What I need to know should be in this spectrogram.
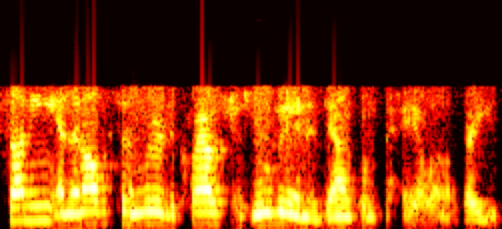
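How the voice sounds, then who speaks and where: A man's voice: fairly high pitch, lively intonation, rapid-fire, gravelly, husky. An American man chatting casually on a radio show, talkative and opinionated, rambling with emphatic points, heard over a phone line. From United States. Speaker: guest commentator, soap opera fan.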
